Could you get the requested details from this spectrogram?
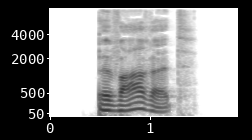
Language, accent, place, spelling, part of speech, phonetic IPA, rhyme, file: German, Germany, Berlin, bewahret, verb, [bəˈvaːʁət], -aːʁət, De-bewahret.ogg
- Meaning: second-person plural subjunctive I of bewahren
